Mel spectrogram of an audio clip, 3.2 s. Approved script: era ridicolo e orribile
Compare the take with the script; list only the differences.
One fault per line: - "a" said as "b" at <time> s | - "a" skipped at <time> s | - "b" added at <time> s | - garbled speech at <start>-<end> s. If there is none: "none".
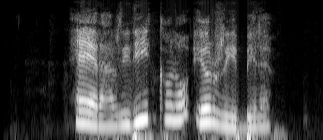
none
